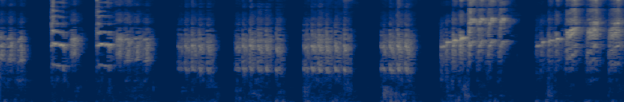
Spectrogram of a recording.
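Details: An East Javan long-tailed shrike sings bursts of harsh, scratchy chatter, about one a second, with fills imitating "cak ijo" and "kapas tembak" birds and rising whistled notes mixed in near the end.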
